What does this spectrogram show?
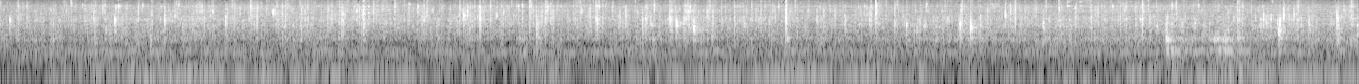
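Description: Egg rolls shallow-frying in hot oil in a skillet: a steady sizzle full of small crackles and pops.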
